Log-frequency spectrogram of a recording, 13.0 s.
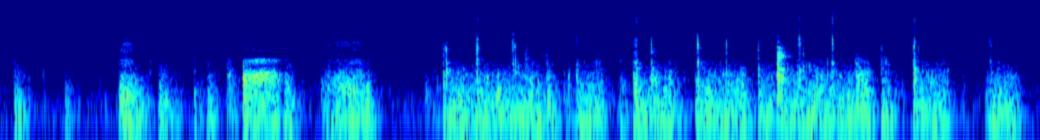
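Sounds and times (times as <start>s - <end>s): wet chewing mouth sounds: 5.4s - 12.6s.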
